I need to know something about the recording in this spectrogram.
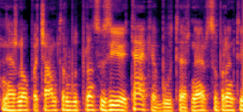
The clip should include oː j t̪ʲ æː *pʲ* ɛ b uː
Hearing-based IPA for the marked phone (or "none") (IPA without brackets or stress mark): kʲ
